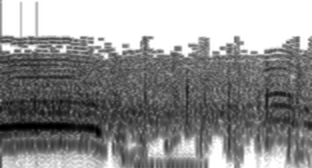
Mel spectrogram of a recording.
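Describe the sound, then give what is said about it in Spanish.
A crowd cheers and applauds loudly at the end of a Happy Birthday song, a sustained voice holding a note at first, then a dense wash of clapping with whoops and shouts running throughout. “¡Aplausos!”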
